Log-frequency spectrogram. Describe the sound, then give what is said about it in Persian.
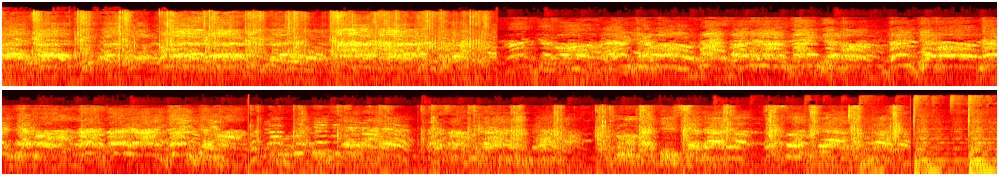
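A large crowd chants and shouts in loud, rhythmic bursts, voices rising together in waves with no pause throughout, at a protest held alongside the burial ceremony of Mahsa in Iran. “اعتراضات همزمان با مراسم خاکسپاری مهسا.”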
